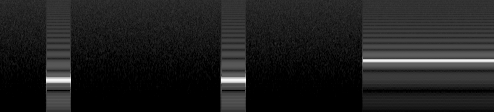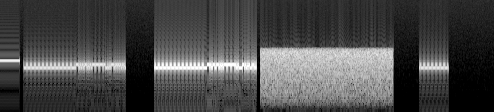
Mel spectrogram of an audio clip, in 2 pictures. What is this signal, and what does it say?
Fax machine handshake, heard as beeps, a long tone, a warble and hiss.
